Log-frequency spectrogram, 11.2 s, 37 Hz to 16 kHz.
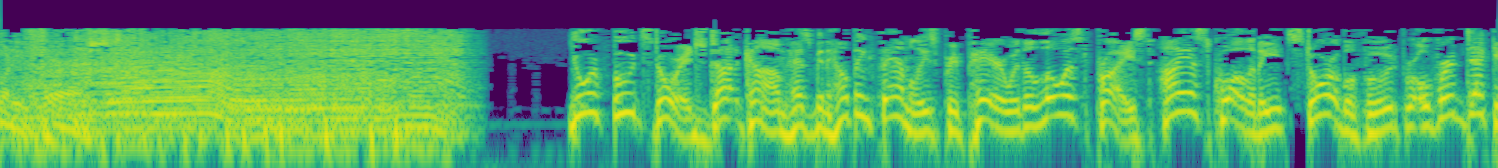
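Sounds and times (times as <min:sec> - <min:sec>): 
high-revving sports race car engines roaring past at the Sebring race: 0:00.0 - 0:03.6
speech: 0:04.6 - 0:11.2.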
